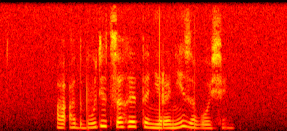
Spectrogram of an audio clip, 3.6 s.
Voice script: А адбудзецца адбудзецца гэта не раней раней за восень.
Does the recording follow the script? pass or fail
fail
